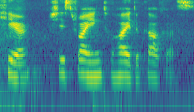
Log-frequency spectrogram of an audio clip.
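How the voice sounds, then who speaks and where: Over noticeable background noise, a woman talks at a moderate pace and medium pitch. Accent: French. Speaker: wildlife monitor. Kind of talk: documentary narration.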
